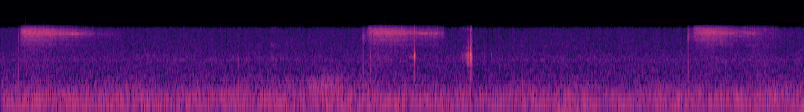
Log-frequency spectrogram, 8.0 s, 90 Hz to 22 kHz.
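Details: Snoring in an 18-year-old cat while sleeping: soft, hissing nasal snores, three breaths over eight seconds, roughly 20 a minute.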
